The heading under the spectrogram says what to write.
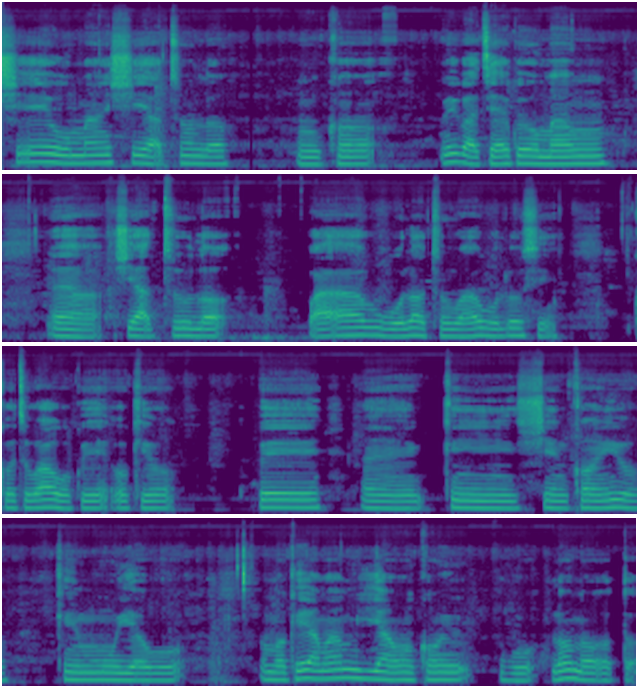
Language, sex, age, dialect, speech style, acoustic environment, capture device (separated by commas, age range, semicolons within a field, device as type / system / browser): Yoruba, male, 25-34, Nigeria - Lagos Yoruba, nervous; excited; anxious; relaxed, nature, mobile / Linux / Chrome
